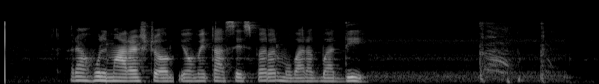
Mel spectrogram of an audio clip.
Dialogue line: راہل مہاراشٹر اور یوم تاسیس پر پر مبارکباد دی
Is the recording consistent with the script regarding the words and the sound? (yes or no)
no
